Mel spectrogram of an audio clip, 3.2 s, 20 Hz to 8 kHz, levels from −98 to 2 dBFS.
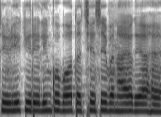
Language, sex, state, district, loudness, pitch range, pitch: Hindi, male, Jharkhand, Deoghar, -13 LUFS, 190-205 Hz, 195 Hz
